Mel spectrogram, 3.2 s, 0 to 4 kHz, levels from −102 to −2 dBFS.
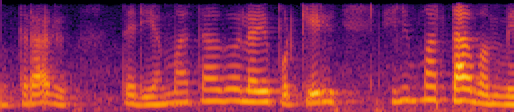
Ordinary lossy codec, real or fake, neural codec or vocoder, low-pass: none; real; none; 3.6 kHz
